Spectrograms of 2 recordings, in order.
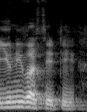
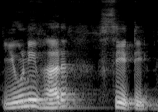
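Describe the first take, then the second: First: Said in the usual way. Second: यूनिवर्सिटी said slowly, syllable by syllable, starting with a clear "yu"; slow careful demo word. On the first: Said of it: "तो आप अगर सही से देखें". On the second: Shown as a demonstration. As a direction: spell out यूनिवर्सिटी slowly like a teacher, stressing the opening "yu" sound. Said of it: "इसका उच्चारण करिए".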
